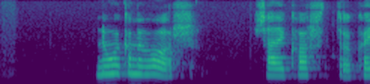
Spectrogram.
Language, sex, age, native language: Icelandic, female, 20-29, Icelandic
